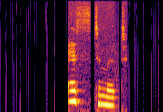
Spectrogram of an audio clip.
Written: estimate

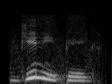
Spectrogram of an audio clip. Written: guinea pig

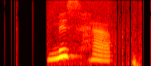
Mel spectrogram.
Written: mishap

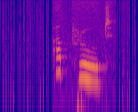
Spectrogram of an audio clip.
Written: uproot

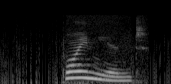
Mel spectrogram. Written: poignant

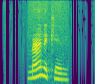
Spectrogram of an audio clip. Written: mannequin

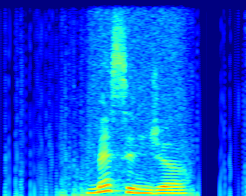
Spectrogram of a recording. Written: messenger

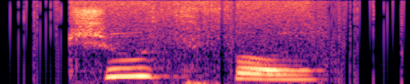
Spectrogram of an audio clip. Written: truthful

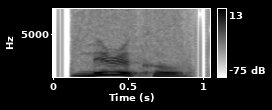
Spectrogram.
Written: miracle

